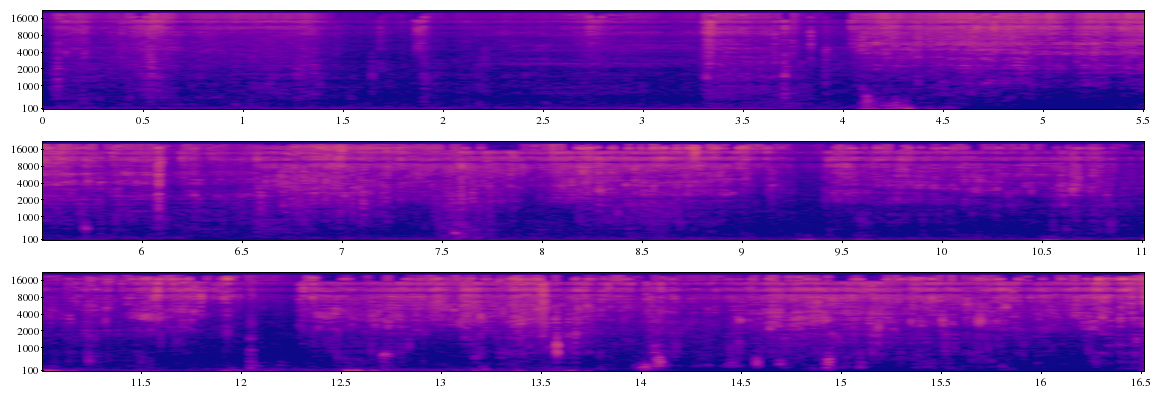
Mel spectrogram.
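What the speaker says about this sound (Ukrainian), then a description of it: "Далі додамо води." Water is poured onto loose soil around a freshly planted bare-root rose, giving faint soft trickling and splashing at close range, interrupted by quiet shuffling steps and handling noises.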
